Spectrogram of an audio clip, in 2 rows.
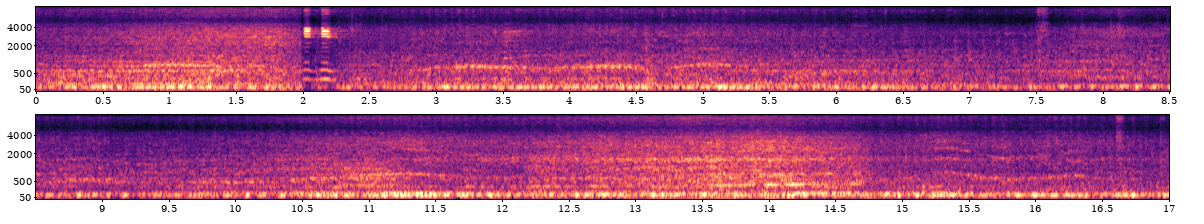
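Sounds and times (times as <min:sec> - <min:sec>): street traffic: 0:00.0 - 0:17.0
motorcycle engine running: 0:01.8 - 0:17.0.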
